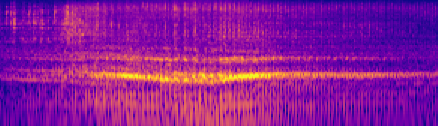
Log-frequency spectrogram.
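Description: A vehicle engine driving off at a harbour, a steady mid-pitched drone that swells, dips slightly in pitch, then gradually fades over a few seconds with no voices.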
